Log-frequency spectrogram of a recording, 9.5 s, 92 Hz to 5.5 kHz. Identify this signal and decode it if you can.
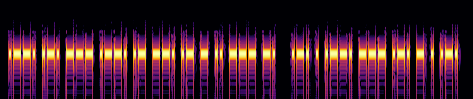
Morse code, heard as a keyed tone, about 25 wpm, 600 Hz. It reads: PROPAGATION REPORTER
